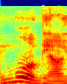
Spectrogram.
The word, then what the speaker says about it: 魩鱙: 捕捞布拉希的产业为墨苗渔业，没错的话读音为茉莉的茉，豆苗的苗，体长 4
